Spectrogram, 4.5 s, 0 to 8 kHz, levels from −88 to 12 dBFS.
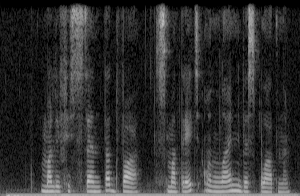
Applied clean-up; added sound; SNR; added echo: none; none; none; none.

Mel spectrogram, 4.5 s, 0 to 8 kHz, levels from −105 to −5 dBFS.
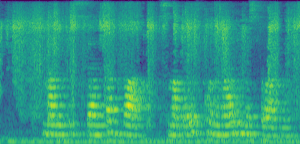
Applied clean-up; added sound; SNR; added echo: none; Walk, footsteps; 6 dB; reverberation time 0.7 s.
